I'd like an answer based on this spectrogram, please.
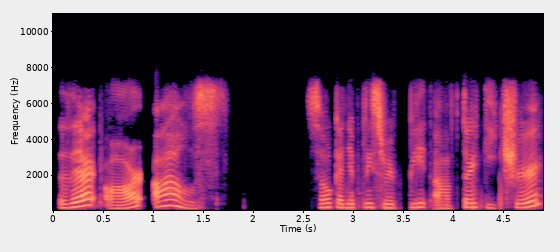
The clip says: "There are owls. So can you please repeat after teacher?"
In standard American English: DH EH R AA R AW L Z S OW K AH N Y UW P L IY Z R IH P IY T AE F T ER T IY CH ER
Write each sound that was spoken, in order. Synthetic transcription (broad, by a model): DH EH R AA R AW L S S OW K AH N Y UW P L IY S R IH P IY T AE F T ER T IY CH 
